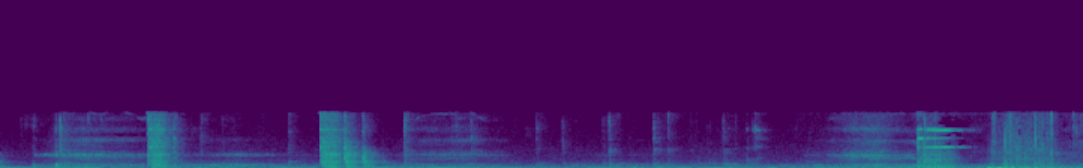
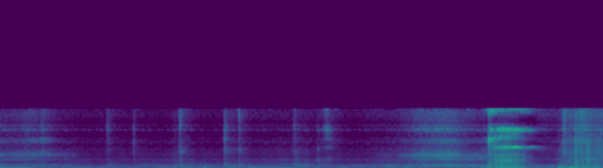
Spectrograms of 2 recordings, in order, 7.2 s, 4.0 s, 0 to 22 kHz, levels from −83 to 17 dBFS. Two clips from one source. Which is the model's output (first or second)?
second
